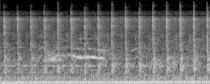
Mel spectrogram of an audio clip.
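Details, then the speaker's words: Jeep Trackhawk Gen3 Hemi V8 at idle after start with dead battery: sharp even knocking about seven times a second from the bottom end, increasing with revs; rod knock from rod bearing failure. "Okay, so we got it started and she is knocking."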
